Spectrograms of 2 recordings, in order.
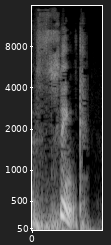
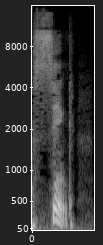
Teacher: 需要一个咬住上下齿的这么一个发音，而这个是一个 sink，不需要咬的一个轻音哈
